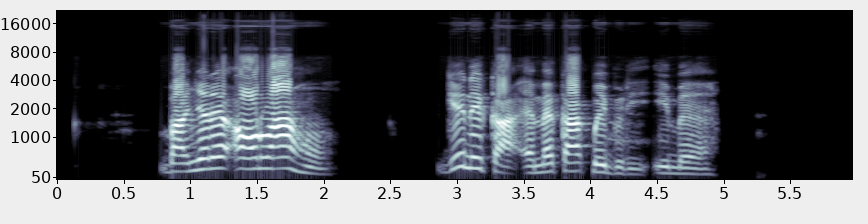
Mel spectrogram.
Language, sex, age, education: Igbo, male, 30-45, tertiary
